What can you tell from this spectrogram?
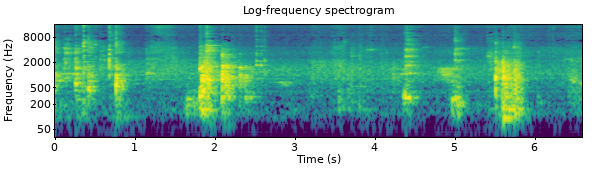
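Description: Chopsticks and utensils clinking and knocking against a metal wok and plates: irregular clatters, with a busier spell about two seconds in and a few more knocks near the end.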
